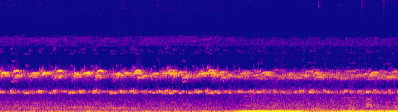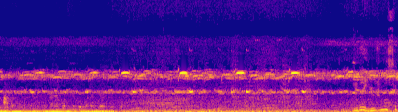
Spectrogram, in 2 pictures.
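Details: Caribbean tree frogs serenading at the Eclipse at Half Moon resort, Jamaica: continuous high-pitched layered whistling chorus, unbroken throughout, with a low droning hum beneath and brief faint voices.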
